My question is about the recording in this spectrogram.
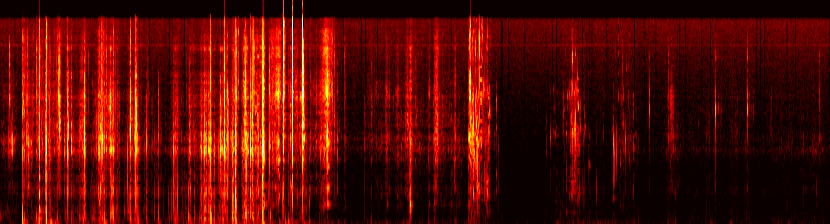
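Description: Close handling noise on a chest-mounted camera: jacket fabric rubbing and scraping over the microphone in a dense run of crackles for about six seconds. Then come quieter, scattered rustles and knocks, with one brief louder burst about halfway through.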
